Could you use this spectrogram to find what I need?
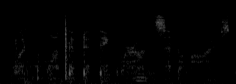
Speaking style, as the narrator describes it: leaned his head down to whisper

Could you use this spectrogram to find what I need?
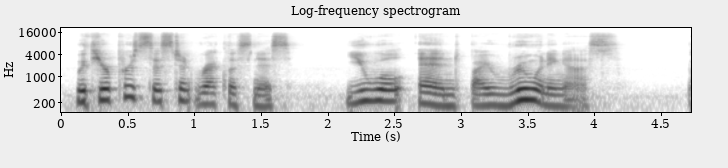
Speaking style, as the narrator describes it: the Russian exclaimed bitterly

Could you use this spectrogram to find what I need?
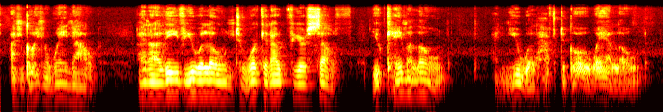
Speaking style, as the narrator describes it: he seems to have whispered

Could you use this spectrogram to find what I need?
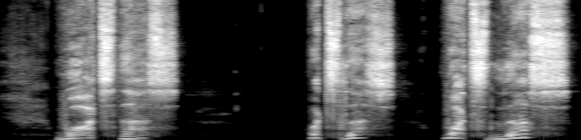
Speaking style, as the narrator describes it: Elric shouted in impudent triumph

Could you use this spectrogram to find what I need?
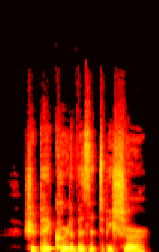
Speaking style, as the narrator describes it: he grunts

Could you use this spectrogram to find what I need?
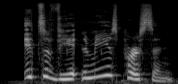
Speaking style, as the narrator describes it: Kuhn shouted

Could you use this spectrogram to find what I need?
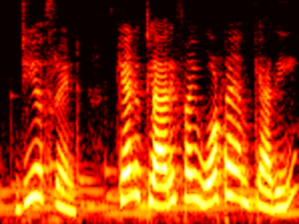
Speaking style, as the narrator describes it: the Brahmin called out

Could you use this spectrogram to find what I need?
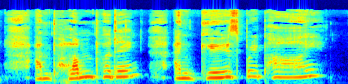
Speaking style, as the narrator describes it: said Snow White, laughing

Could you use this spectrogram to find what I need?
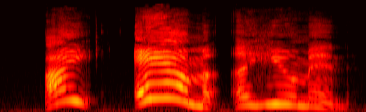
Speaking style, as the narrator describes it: She spat

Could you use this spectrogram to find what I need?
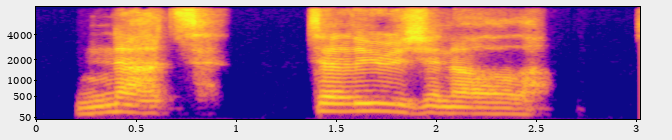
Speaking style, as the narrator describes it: Saba growled

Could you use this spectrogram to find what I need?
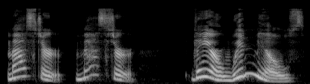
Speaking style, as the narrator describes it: Sancho repeated urgently

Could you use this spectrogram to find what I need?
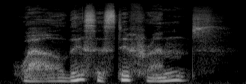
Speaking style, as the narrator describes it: he whispered

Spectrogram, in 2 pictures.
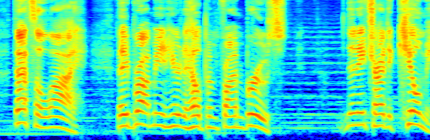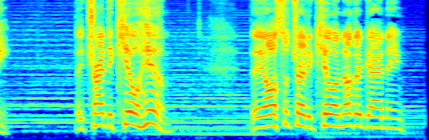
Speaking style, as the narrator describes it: Screaming, Jackie says

